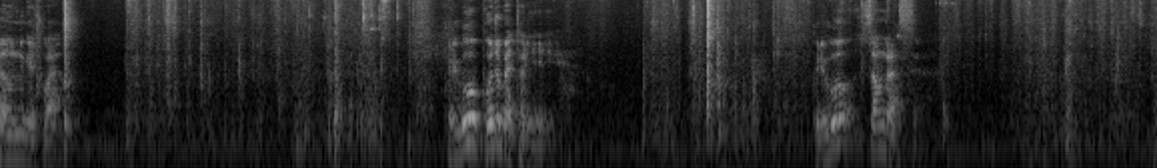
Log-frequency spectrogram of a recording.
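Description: Items rustle and knock as they are packed into a backpack.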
